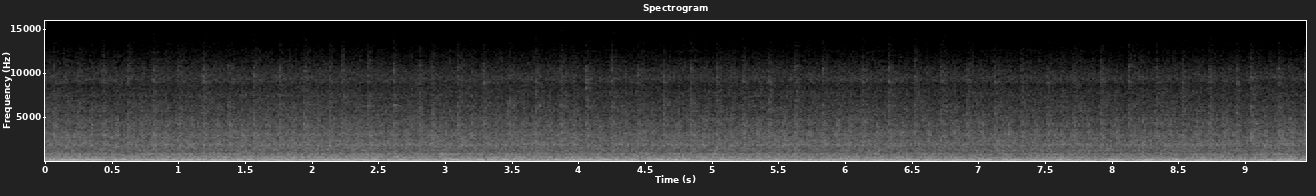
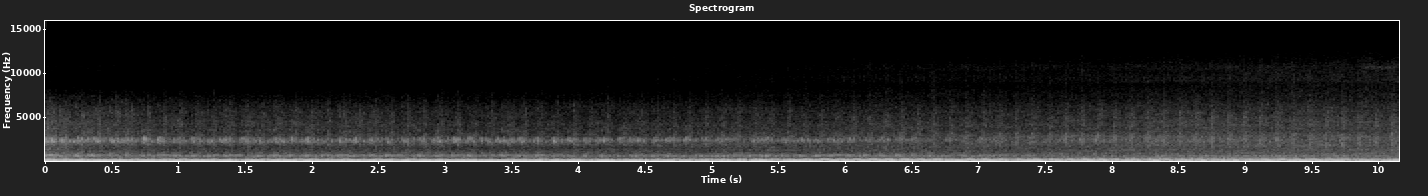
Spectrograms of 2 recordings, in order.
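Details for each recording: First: 1966 Mustang with factory V8 and 4-speed, on a newly installed Edelbrock 1406 electric-choke carb, cold: a low, steady idle burble that runs fairly evenly with no misfires. It fired more or less on the first try; idle mixture and fast idle are not yet set. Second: 1966 Mustang coupe, factory V8, 4-speed, newly installed Edelbrock 1406 electronic-choke carburetor, idle mixture and fast idle not yet set, cold mornings: steady low idle with slight uneven pulse and faint lope; idle still unadjusted.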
